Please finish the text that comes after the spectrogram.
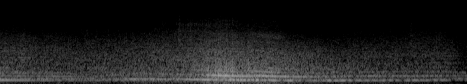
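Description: Indy Lights race car in a racing video game sweeping past with a rising, then fading engine whine that peaks mid-clip, with a steady engine drone throughout and no talk.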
